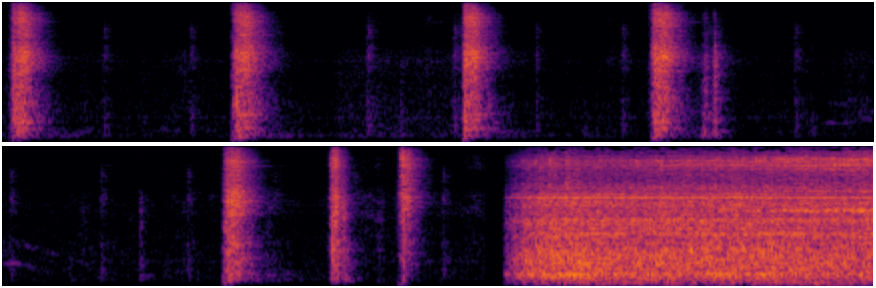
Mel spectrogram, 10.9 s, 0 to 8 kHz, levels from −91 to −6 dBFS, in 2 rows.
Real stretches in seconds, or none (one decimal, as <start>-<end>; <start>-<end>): 0.0-2.1; 2.9-9.5; 10.3-10.9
